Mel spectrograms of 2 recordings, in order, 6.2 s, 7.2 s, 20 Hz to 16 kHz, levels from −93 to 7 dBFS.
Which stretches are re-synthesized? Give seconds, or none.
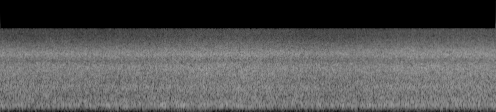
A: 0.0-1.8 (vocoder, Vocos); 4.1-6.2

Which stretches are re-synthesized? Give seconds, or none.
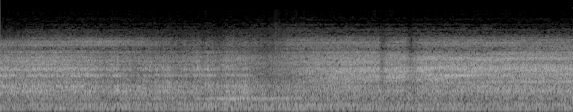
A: 3.0-5.4 (vocoder, Vocos)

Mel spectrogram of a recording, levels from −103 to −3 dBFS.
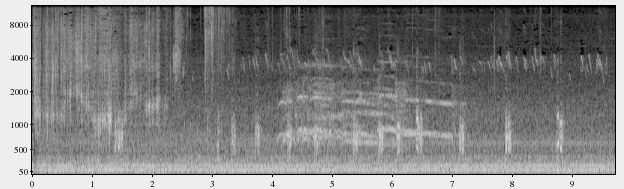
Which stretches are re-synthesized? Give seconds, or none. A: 1.2-3.4 (vocoder, Vocos); 4.8-7.0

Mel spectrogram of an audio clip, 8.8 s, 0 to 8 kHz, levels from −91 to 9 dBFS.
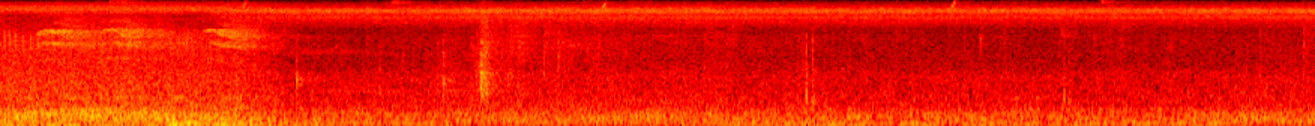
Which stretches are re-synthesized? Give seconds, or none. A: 1.2-3.0 (vocoder, Vocos); 4.8-8.2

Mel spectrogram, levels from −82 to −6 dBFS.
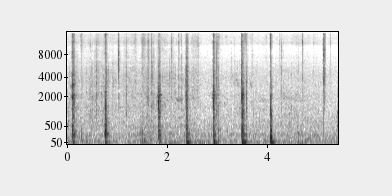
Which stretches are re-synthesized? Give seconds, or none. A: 0.0-2.0 (vocoder, Vocos)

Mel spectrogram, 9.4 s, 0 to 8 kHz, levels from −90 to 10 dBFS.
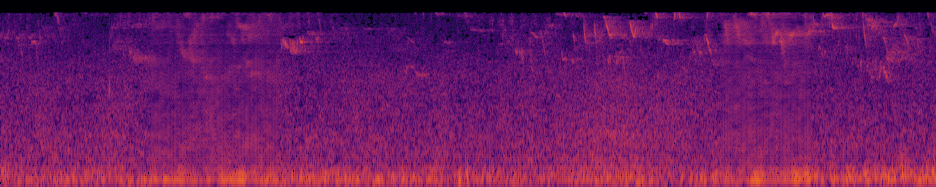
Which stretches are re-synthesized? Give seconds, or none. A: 1.5-2.8 (vocoder, Vocos); 7.2-8.1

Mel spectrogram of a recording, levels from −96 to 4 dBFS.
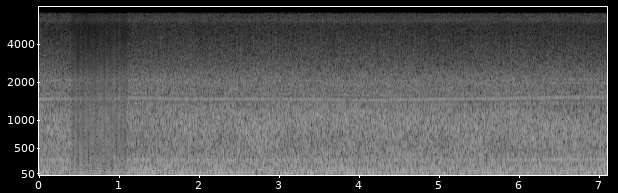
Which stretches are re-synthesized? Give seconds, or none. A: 0.4-1.1 (vocoder, Vocos)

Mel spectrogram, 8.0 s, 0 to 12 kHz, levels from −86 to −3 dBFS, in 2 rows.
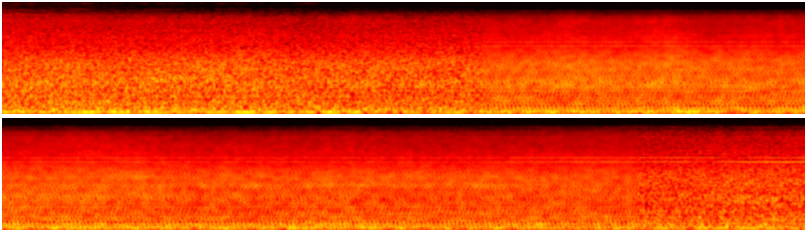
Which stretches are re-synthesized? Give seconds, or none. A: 2.4-7.2 (vocoder, Vocos)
